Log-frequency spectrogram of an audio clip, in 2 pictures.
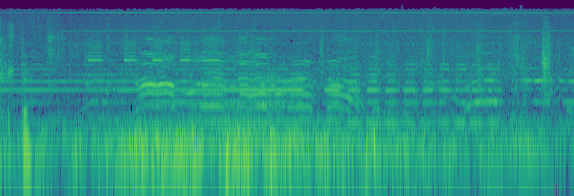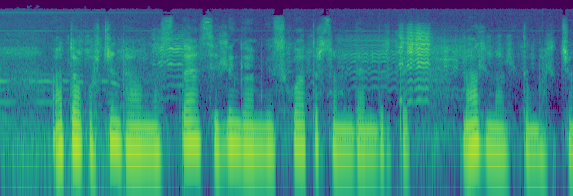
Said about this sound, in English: Naturally, every morning for me begins with the sound of sheep and other livestock. I wake up to this familiar sound for the fifth year now.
